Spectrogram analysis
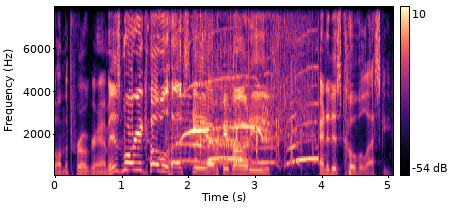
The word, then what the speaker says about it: Kowalewski: 1, you're obsessed with me, and 2, it's always been pronounced Kowalewski, Kowalewski. not Kowalski. Kowalski. I knew it wasn't Kowalski, but Yeah.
